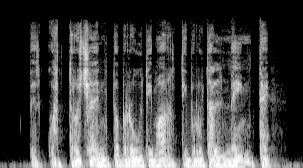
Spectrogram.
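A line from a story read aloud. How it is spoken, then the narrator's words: Murmured. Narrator (Italian): mormorò Andrea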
